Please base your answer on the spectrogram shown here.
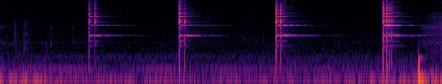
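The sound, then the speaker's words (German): Glasses clinking together: four bright, ringing strikes at fairly even intervals, each sharp and loud with a short shimmering decay, over a faint low hum. “Gläser zusammenschlagen.”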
